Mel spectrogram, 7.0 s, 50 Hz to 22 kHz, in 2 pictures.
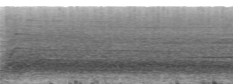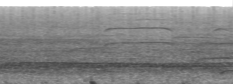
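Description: An audience breaks into sustained applause with cheering and a few whistles for radio reporter Erik Korton at 3FM Serious Request, a dense steady wash of clapping that stays loud and even throughout.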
